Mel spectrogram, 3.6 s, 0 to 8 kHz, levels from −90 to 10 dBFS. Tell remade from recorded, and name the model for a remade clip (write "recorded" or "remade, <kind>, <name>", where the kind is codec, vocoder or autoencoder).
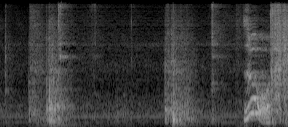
remade, autoencoder, DAC-VAE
